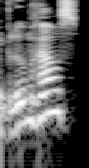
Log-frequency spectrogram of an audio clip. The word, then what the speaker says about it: Blumhouse: I always say Blumhouse, but I'm pretty sure it's Blum because it's Blumhouse.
